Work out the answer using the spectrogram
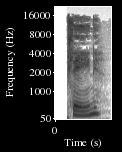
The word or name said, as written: plan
